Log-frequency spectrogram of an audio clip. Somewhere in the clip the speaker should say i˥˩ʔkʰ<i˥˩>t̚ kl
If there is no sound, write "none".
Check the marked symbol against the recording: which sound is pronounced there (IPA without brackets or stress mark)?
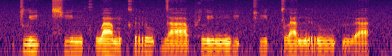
i˥˩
